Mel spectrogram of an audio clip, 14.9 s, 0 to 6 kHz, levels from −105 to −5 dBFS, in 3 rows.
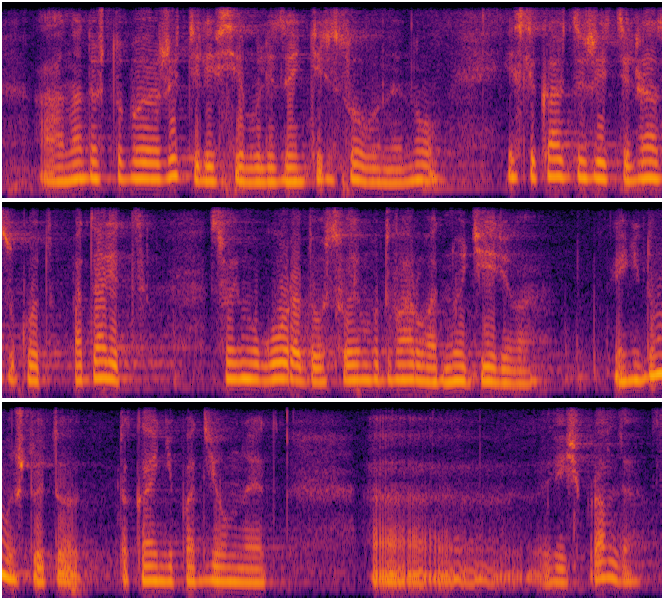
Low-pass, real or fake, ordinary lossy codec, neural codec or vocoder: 5.4 kHz; real; none; none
